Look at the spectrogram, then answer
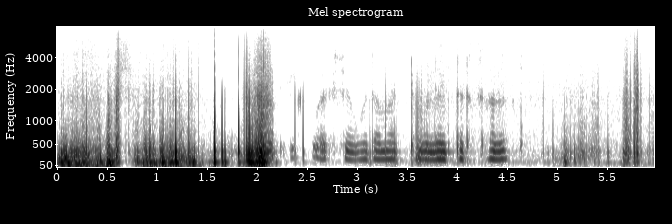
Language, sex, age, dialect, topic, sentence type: Marathi, female, 25-30, Southern Konkan, agriculture, question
